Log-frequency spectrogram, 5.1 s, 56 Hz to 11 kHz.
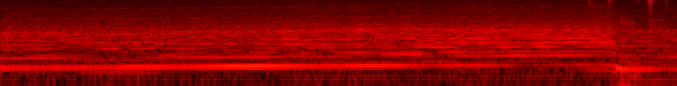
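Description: An Audi S3 engine in a driving video game accelerates steadily, its mid-pitched drone rising and holding near and loud for several seconds before a brief dip near the end.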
